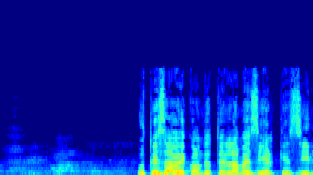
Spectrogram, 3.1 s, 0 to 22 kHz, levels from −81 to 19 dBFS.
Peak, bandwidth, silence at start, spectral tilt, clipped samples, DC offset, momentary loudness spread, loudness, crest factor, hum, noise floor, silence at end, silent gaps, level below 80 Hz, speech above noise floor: -6 dBFS; 13.5 kHz; 0.55 s; -4.5 dB/octave; under 0.1%; under 0.1%; 11 LU; -21 LUFS; 16 dB; none; -52 dBFS; 0 s; none; -66 dBFS; 31 dB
